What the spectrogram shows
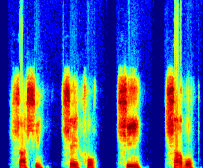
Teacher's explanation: La consonante fricativa postalveolar sorda.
